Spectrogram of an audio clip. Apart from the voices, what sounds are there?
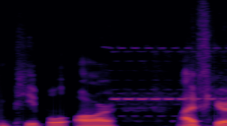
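phone ringing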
